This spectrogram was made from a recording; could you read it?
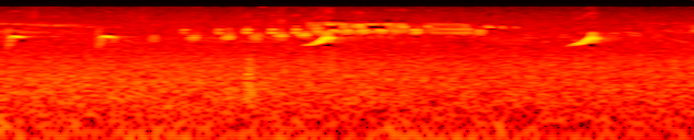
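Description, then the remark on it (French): A chaffinch gives short, thin, high alarm notes because people at a bird-count listening point are disturbing it, two clearer calls spaced a second or so apart, among fainter chirps over a steady outdoor hiss of insects and breeze. “on entend un pinson qui est en train de faire un cri d'alarme parce qu'il a probablement un nid pas trop loin”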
